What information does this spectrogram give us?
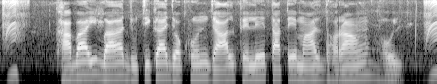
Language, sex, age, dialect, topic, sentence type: Bengali, male, <18, Rajbangshi, agriculture, statement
